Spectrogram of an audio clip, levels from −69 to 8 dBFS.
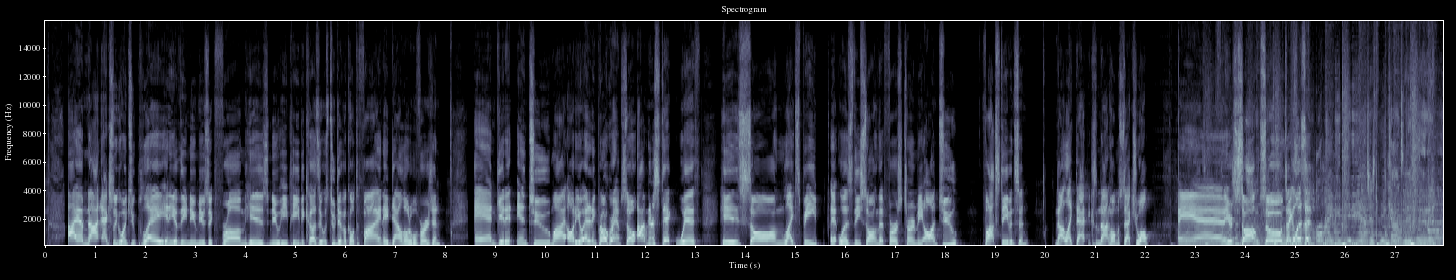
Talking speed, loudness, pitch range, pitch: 150 wpm, -12 LUFS, 180-225 Hz, 200 Hz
